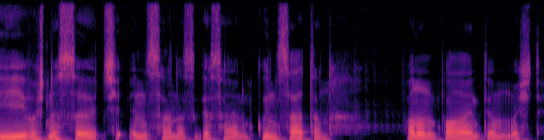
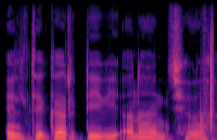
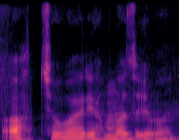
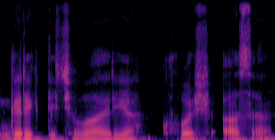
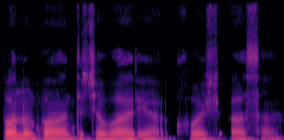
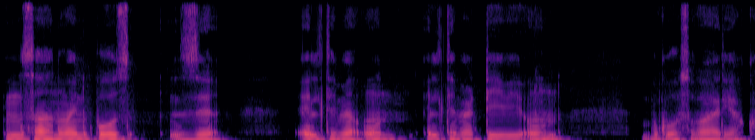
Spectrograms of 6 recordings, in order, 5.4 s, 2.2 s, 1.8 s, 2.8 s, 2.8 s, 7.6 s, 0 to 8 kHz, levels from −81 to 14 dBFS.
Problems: constant background noise, background conversations at intervals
